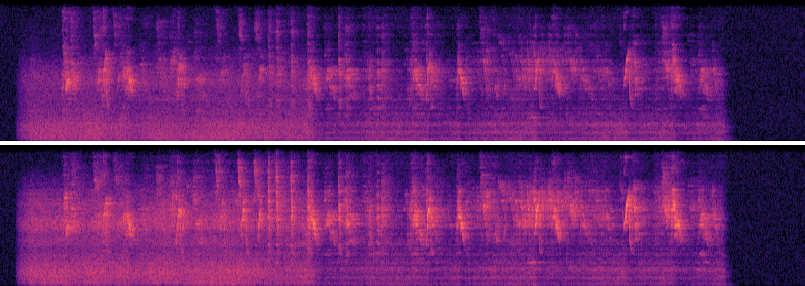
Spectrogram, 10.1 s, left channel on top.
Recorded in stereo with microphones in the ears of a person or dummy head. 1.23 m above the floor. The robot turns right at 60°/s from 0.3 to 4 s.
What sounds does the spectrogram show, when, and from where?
0.8 s a bird: 30° left (ahead or behind), 1.8 m; by 9.1 s 15° right (ahead or behind), 1.8 m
